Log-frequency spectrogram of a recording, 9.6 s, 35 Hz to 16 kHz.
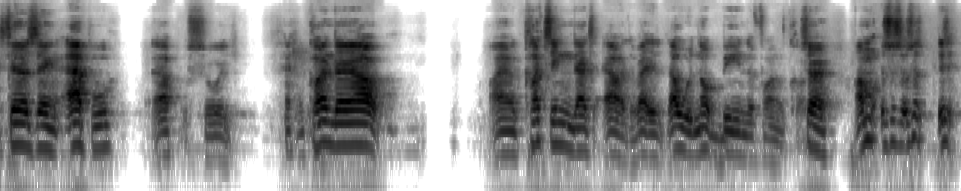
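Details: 16-year-old male who stutters in normal conversation but reports no stuttering when singing or rapping; stuttering.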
